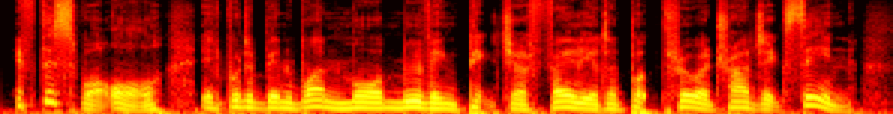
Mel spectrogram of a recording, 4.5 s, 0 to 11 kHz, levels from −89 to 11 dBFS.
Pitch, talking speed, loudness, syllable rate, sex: 120 Hz, 255 wpm, -16 LUFS, 7.1 syllables/s, male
